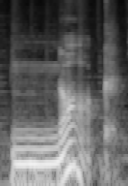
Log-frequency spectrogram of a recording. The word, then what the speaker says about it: knock: If I add a K N to the front, I get the silent K, but the N sound of N. Knock.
